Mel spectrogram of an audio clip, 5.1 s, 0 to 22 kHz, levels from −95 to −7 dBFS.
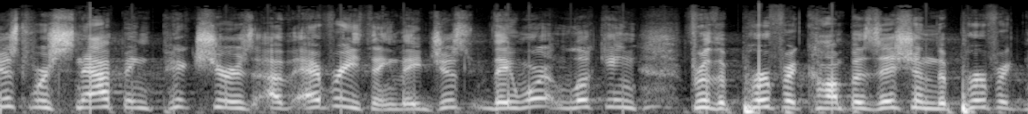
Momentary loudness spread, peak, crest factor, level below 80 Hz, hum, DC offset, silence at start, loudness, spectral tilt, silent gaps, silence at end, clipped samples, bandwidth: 7 LU; -2 dBFS; 20 dB; -44 dBFS; none; under 0.1%; 0 s; -20 LUFS; -3 dB/octave; none; 0 s; under 0.1%; 19 kHz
